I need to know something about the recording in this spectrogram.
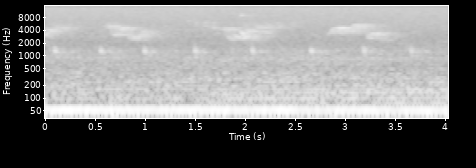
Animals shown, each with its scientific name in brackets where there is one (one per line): Eastern Chipmunk (Tamias striatus)
Red-eyed Vireo (Vireo olivaceus)
Black-throated Blue Warbler (Setophaga caerulescens)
